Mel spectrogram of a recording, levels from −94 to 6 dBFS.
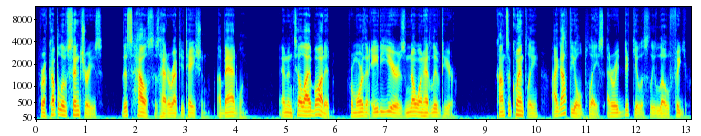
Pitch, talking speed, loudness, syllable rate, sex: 95 Hz, 185 wpm, -22 LUFS, 6.1 syllables/s, male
